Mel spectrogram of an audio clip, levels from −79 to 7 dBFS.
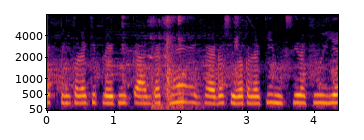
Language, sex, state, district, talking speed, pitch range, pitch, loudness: Hindi, female, Chhattisgarh, Balrampur, 275 wpm, 225-240 Hz, 230 Hz, -15 LUFS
